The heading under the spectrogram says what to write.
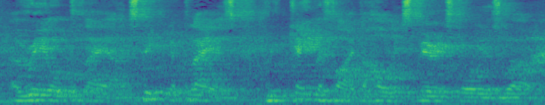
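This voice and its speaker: Over noticeable background noise and strong room echo, a man speaks at a moderate pace with ordinary pitch variation. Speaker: panelist. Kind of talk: panel presentation. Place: hall.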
